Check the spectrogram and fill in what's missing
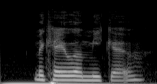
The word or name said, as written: Michaela Mikko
